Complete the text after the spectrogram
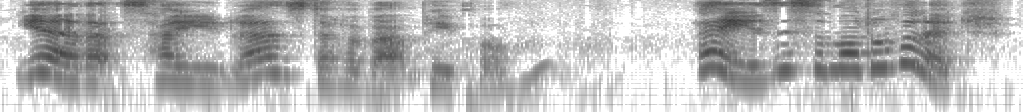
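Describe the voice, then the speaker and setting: A woman's voice: a little high, sing-song, brisk, vocal fry, exaggerated voice. A woman playing a curious, chatty young science officer who likes to tease her colleagues in an audio drama.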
